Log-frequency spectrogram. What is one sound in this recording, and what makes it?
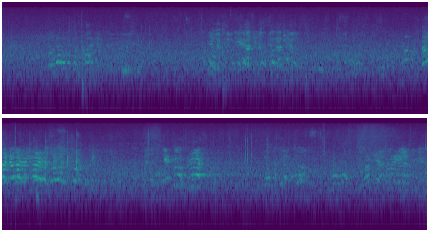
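Men shout to each other across an open field, heard from a distance.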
